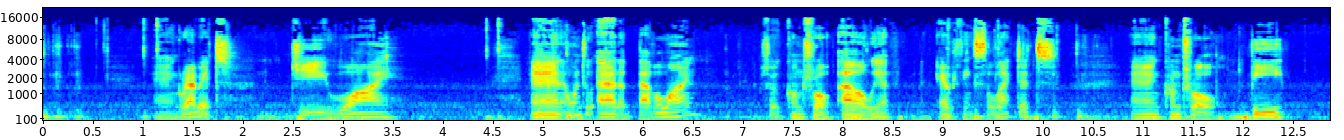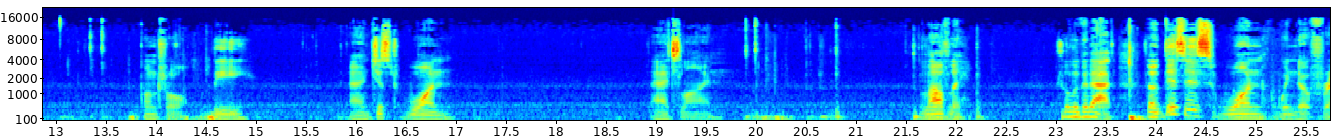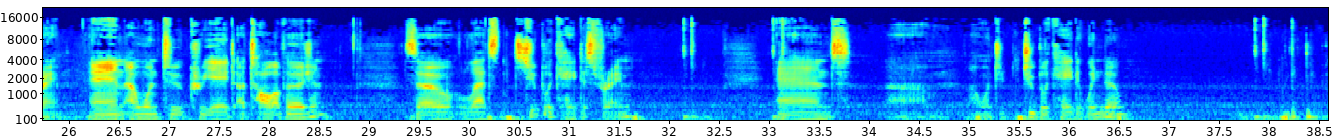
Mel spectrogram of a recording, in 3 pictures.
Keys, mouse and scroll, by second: 0.2-1.1 scroll up 2, 1.1 click, 1.8 scroll up 1, 2.5 g, 5.0 middle click, 5.4 Tab, 6.5 1, 8.0 ctrl+1, 9.1-10.5 shift+middle drag, 10.5-11.0 scroll up 2, 11.7 ctrl+b, 14.2 ctrl+b, 20.2 Tab, 20.4-20.8 scroll down 2, 20.8-21.8 middle drag, 21.8-22.2 scroll down 5, 22.2-23.7 middle drag, 23.7 KP_1, 30.5 shift+d, 33.1 click, 35.5 shift+d, 38.2 shift+middle click.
